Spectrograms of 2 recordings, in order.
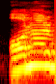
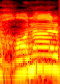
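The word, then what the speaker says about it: honour: অনার মানে সম্মান করা। সবাই একটু বল এটা হনার বলে ফেল অনেকে। এইযে এইচ আছে এইচ এর পরে যদি থাকে তাহলে এইচ এর উচ্চারণটা আমরা নেবো না।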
